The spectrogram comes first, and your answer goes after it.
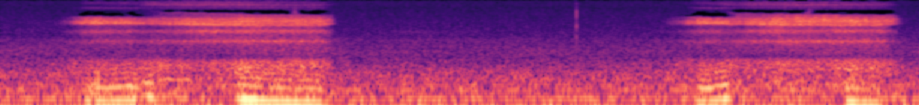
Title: Snoring pup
